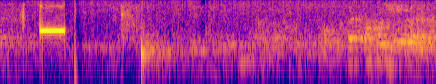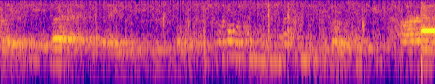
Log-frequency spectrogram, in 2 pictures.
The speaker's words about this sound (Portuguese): Por favor, deixe seu recado após o sinal.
